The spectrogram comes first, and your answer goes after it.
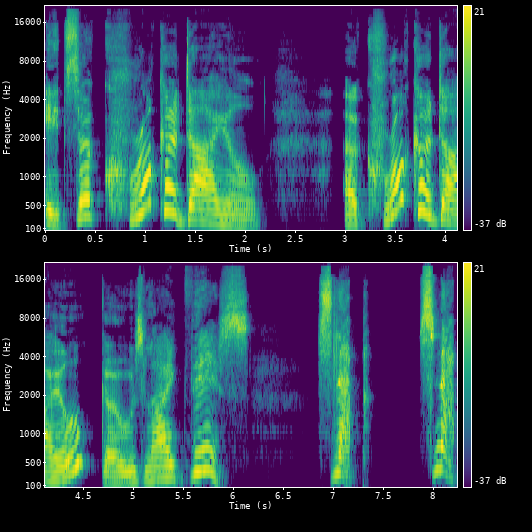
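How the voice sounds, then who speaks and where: A put-on character voice, female-sounding and high-pitched, very slow with long, frequent pauses. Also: very clean recording, silent background. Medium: read story.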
